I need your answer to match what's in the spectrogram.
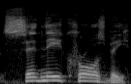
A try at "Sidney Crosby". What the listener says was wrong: Crosby, not Cosby. No, it's Crosby.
